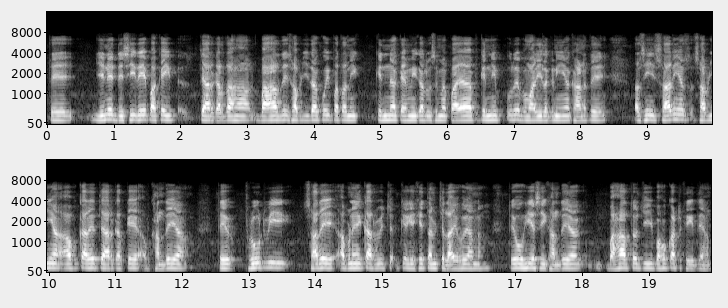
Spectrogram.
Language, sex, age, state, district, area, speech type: Punjabi, male, 60+, Punjab, Rupnagar, rural, spontaneous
